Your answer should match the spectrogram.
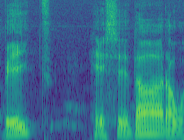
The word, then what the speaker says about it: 베데스다: 양문 곁에 있는 베데스다라고 하는 이 연못으로 발걸음을 옮기십니다. 베데스다, 헬라어의 발음상이 이렇습니다. 베이트 헤세다라고 합니다.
